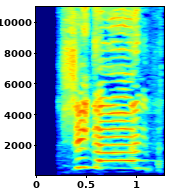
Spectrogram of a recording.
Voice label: woman calling dog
